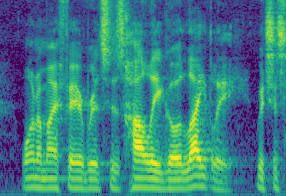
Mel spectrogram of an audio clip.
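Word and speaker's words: Holly Golightly: down the road one of my favorites is holly go lightly which is how we would pronounce it but in the movie one of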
